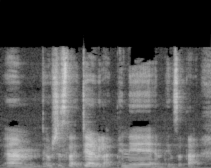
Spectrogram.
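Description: Young female vlogger, casual and a little hesitant, bright tone, recorded in an echoey room. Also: lowish voice, completely flat delivery, brisk. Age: young adult. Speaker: vlogger reviewing restaurants. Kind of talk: casual chat to camera. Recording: roomy echo, faint background hiss.

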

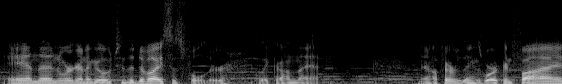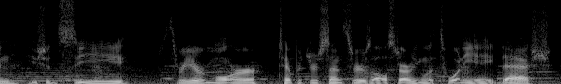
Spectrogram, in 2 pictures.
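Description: Gravelly low-voiced man explaining steps. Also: mellow. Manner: plain, step-by-step instructions with some fillers and restarts. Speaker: host of a how-to video series. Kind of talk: screen-recorded tech tutorial. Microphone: voice-over recorded over screen capture.

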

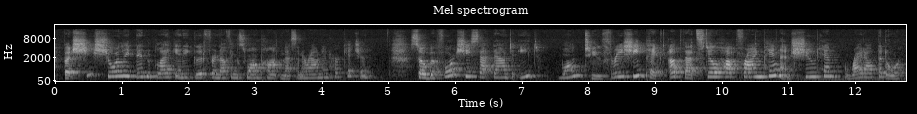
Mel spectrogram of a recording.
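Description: A woman in her thirties reading a picture book aloud to children with dramatic, drawn-out emphasis. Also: high voice, animated. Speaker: children's storyteller. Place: small bright room indoors. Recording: roomy indoor echo.

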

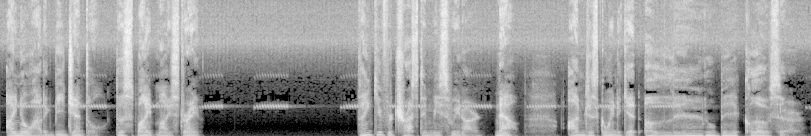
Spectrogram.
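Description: Casting: male actor for a kindly, protective giant in an audio roleplay; very low, slow voice, tender and soothing. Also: darkish tone, slightly rough, heavily acted. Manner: tender, reassuring, polite, slightly hesitant. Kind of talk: roleplay audio drama, speaking soothingly to the listener.

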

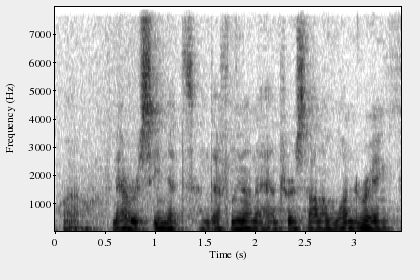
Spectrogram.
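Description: A young man gives a casual walkthrough of a large abandoned building, pointing things out for his viewers. His voice sits low and stays fairly flat, even when he is impressed. Faint background noise comes through on the camera mic. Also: fast talker, creaky. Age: young adult. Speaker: urban explorer vlogger. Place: large abandoned castle indoors.

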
